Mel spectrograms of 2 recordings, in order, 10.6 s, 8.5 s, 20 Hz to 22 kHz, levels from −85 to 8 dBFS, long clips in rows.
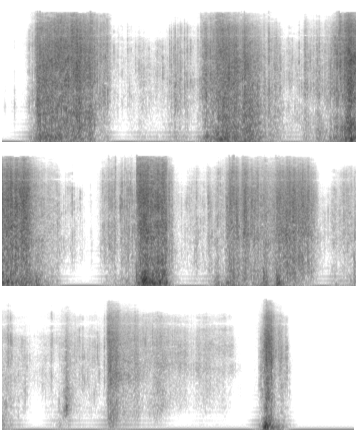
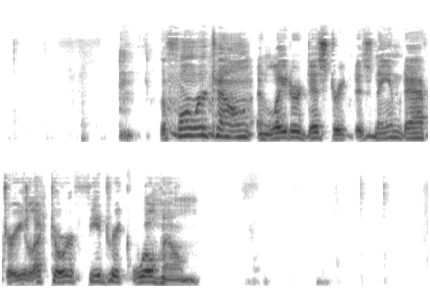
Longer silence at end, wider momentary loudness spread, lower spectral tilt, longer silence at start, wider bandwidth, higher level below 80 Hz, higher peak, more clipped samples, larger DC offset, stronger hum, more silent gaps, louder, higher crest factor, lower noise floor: second, 0 s vs 2.3 s; first, 25 LU vs 17 LU; second, -2 dB/octave vs -4 dB/octave; second, 0 s vs 1.15 s; first, 16.5 kHz vs 10.5 kHz; first, -44 dBFS vs -70 dBFS; first, 0 dBFS vs -4 dBFS; neither; neither; neither; neither; about the same, -20 LUFS vs -22 LUFS; about the same, 24 dB vs 20 dB; first, -78 dBFS vs -74 dBFS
